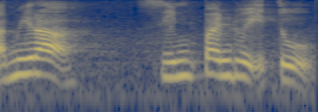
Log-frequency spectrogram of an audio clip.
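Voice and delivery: firm, stern tone. Example of a mother giving Amira an instruction, firm directive tone. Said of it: "arahannya lebih tegas kan".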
